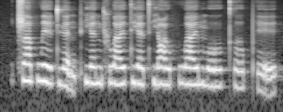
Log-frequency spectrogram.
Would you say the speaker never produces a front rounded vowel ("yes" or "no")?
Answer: yes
